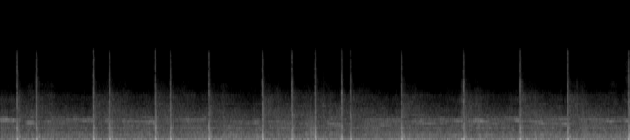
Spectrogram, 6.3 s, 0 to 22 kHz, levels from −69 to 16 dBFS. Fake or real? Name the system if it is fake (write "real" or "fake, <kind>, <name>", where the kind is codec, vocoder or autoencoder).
fake, autoencoder, DAC-VAE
